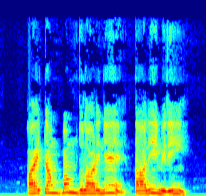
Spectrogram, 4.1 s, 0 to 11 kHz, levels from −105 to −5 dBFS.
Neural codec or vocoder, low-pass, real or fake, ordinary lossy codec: none; 9.9 kHz; real; MP3, 64 kbps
